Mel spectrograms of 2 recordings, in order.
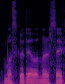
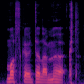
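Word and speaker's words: Mosco de la Merced: Yeah, when I said we figured out, like, I figured out how to pronounce that because of the very helpful commentary. But on paper it looks like Moscow de la Merkt.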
